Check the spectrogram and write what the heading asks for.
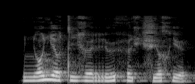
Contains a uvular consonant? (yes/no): no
